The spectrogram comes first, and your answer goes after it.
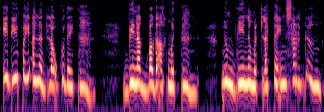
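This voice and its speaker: High-pitched young Filipino fiancée, distressed, pleading, tearful, radio drama, close dry sound. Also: female voice, lively intonation, a little slow, darkish tone, no echo. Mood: anxious. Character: distressed young woman pleading over her gambling-addicted fiancé. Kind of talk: Philippine radio drama acting.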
